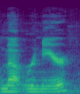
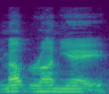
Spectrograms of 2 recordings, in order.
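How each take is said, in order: First: The name is said in the plain local way. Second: The name is said in a fancy, dignified way.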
